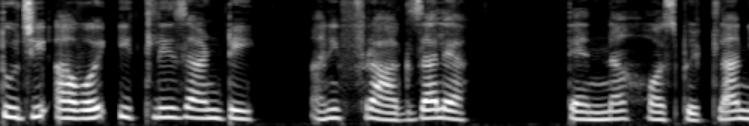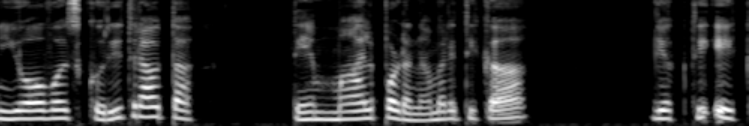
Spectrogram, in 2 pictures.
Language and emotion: Goan Konkani, fearful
